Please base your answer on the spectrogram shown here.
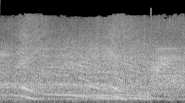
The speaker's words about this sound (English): holding off Helio Castroneves and Ed Jones in the final lap to get the win. Castroneves tries to close. Sato tries to defend. Two corners until the checkered flag.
